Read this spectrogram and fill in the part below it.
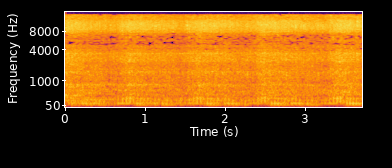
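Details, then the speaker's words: Honda Supra 125 motorcycle idling: fast, uneven metallic rattle over a steady single-cylinder idle; cam chain slack because the tensioner is soft, its spring likely worn or nearly broken, and noise returns after the tensioner backs off. "Nah, seperti itu. Benda itu terus berputar. Dan akan berisik lagi."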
